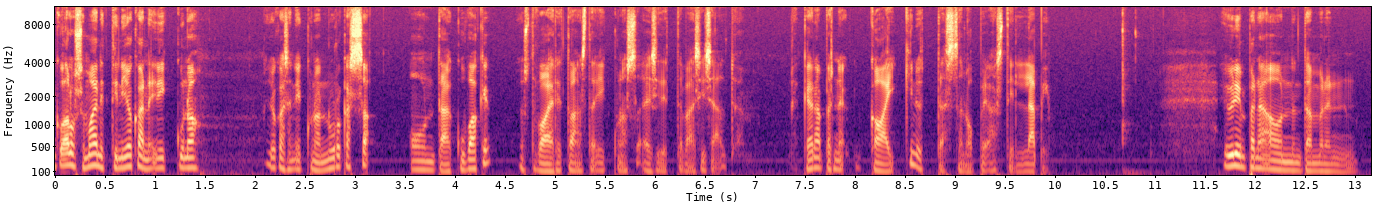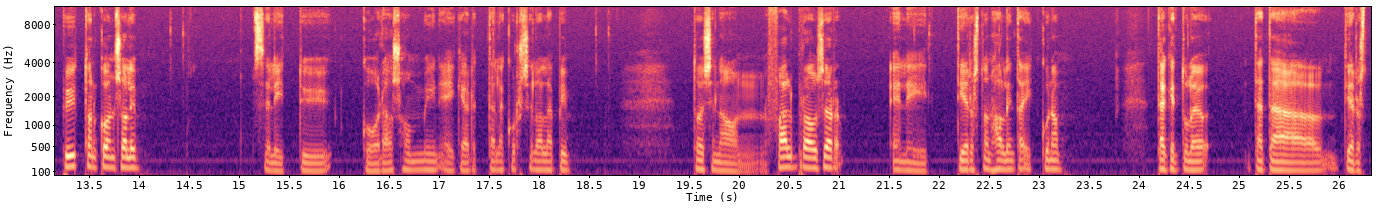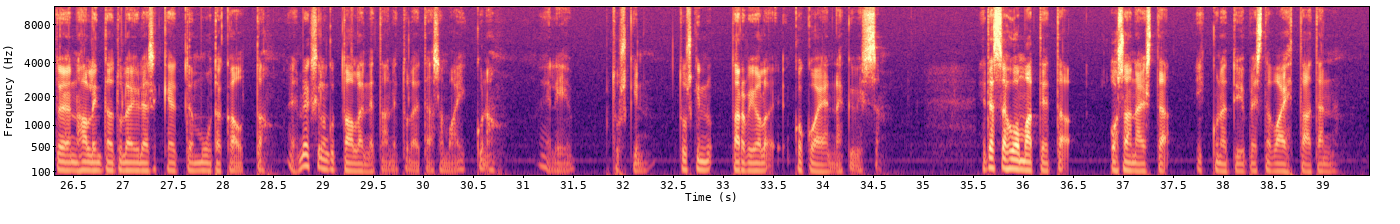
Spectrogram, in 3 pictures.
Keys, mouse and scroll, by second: 10.7 click.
